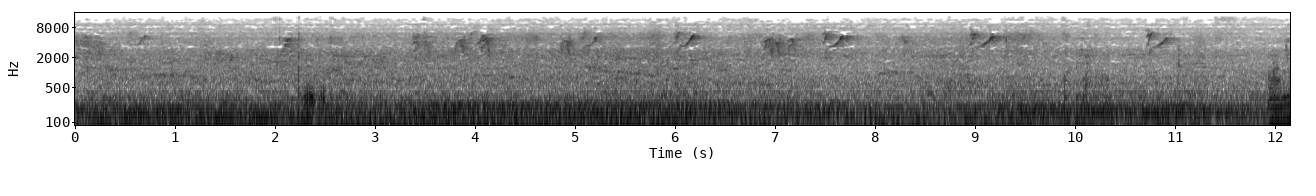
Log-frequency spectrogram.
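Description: Small birds chirping in the background: short, high, quick chirps repeating irregularly, over a steady low background hum.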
